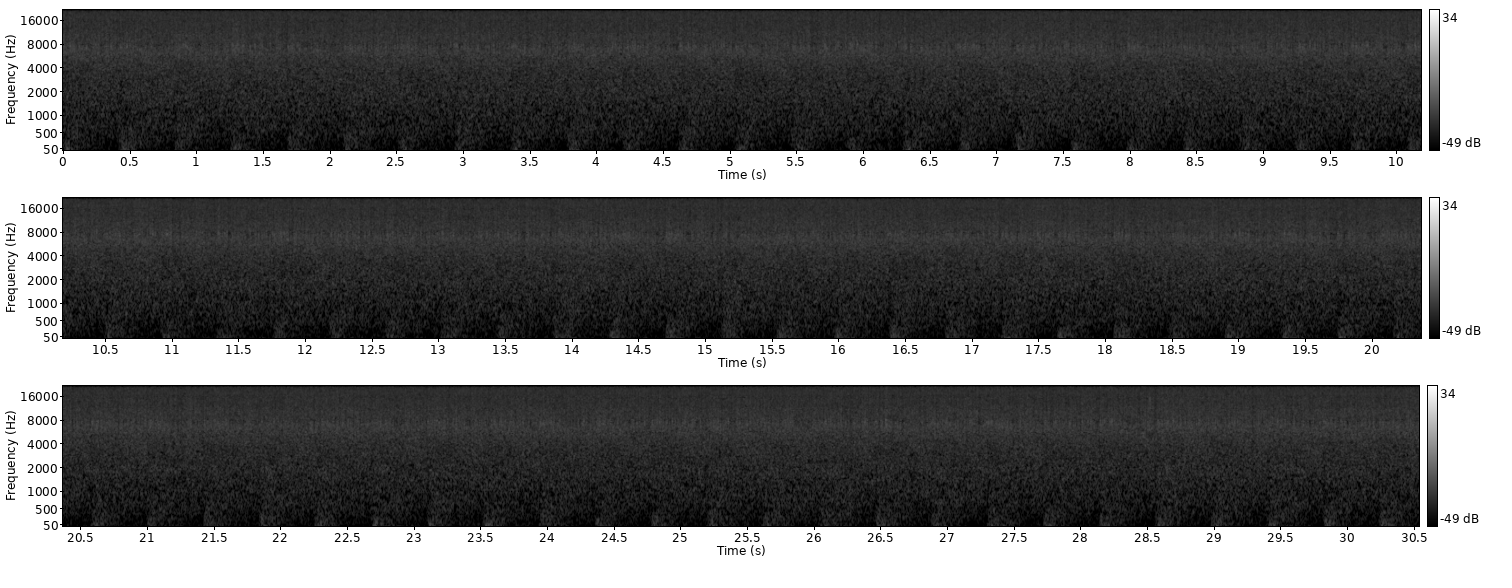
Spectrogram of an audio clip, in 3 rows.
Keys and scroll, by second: 6.9 ctrl+r, 8.8 ctrl+r, 10.5 ctrl+y.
